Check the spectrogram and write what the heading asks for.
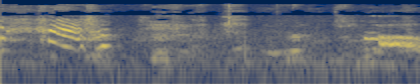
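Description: A young child's high-pitched excited squeal right at the start, sliding in pitch, followed by more short childish cries and chatter, with another loud cry near the end.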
